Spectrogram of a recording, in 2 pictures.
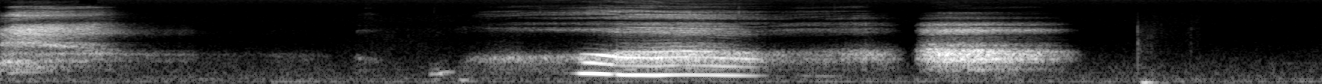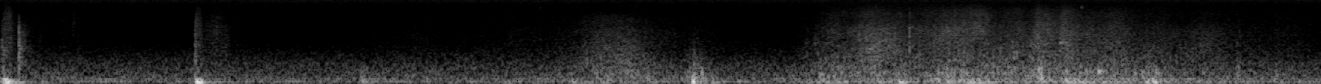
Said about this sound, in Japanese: まったく、人前でみっともないあくびさらして。私にまで映っちゃったじゃないの。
